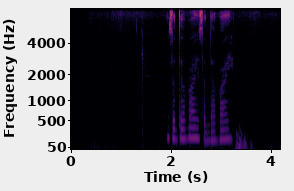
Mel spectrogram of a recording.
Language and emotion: Russian, neutral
